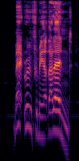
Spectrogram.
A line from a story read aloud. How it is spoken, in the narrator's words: shouted Norris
